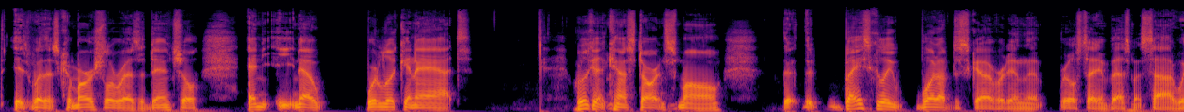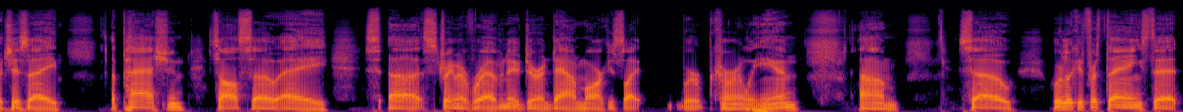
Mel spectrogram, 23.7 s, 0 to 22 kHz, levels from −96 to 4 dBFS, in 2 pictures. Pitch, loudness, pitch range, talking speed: 80 Hz, -25 LUFS, 70-95 Hz, 145 wpm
